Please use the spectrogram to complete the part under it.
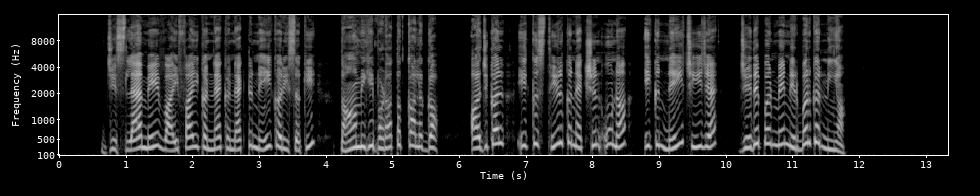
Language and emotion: Dogri, surprised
